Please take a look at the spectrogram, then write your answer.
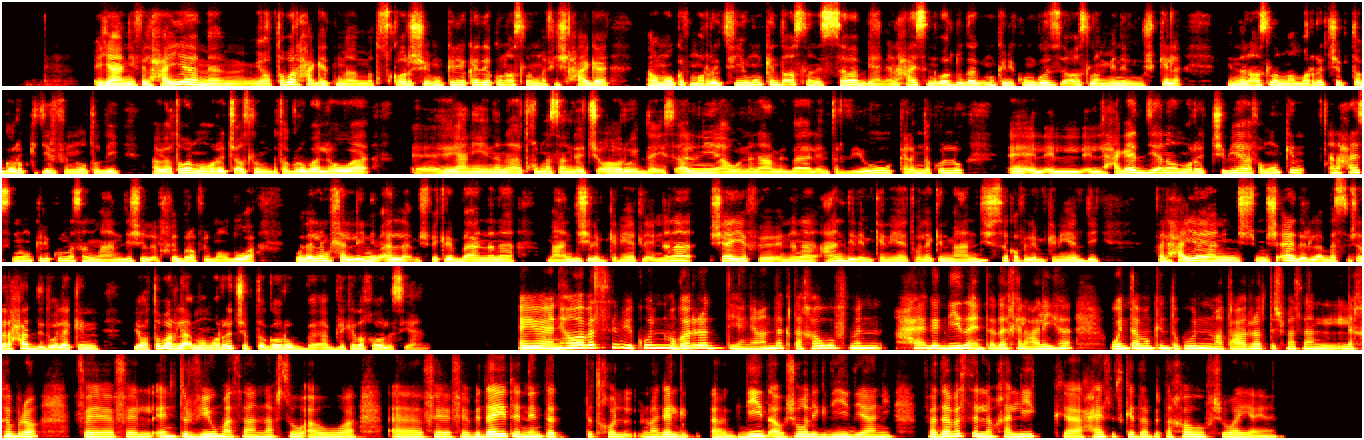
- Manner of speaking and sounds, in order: in English: "لHR"; in English: "الInterview"; tapping; other background noise; in English: "الInterview"
- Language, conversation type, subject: Arabic, advice, إزاي أتغلب على ترددي إني أقدّم على شغلانة جديدة عشان خايف من الرفض؟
